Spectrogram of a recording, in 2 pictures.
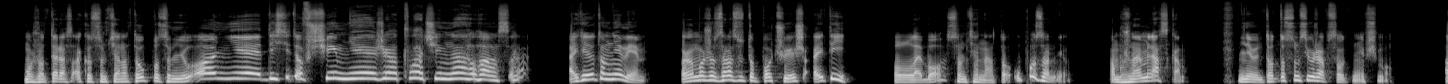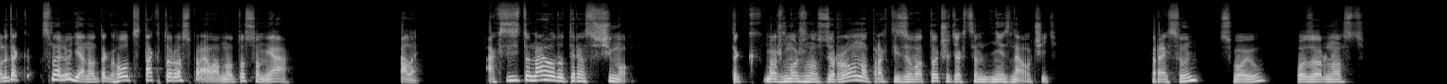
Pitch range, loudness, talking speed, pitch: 120-200 Hz, -17 LUFS, 175 wpm, 150 Hz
